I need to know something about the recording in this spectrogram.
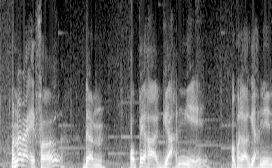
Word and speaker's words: Eiffel: La Tour Eiffel, menara itu La Tour feminin ya. La Tour Eiffel bacanya bukan Eiffel tapi Eiffel, ini berbunyi L ya, sambungannya itu berbunyi L.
